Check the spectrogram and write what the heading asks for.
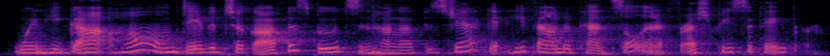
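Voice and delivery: lively storybook read-aloud; gentle classroom story voice; reading to children. Acted. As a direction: read it like a picture book to a class. Teacher reads picture book aloud.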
